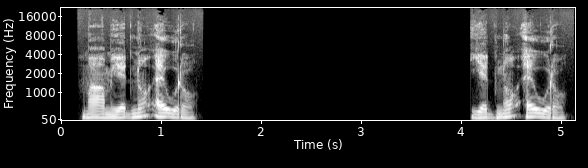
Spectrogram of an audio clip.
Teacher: In the EU combination which begins the third word, each letter will be pronounced separately.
